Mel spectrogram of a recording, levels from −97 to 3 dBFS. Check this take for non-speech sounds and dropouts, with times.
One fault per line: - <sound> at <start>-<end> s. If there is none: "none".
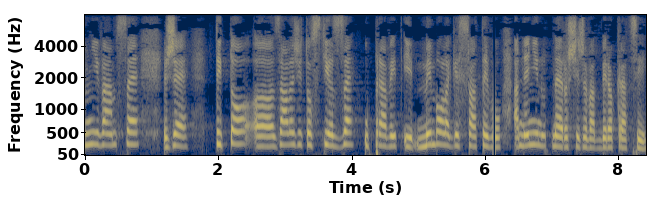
- dropout at 6.1-6.2 s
